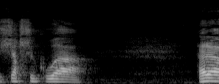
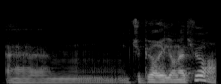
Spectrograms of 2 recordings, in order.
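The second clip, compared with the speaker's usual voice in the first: suggestive offer; 9 semitones lower, 6 dB quieter than usual. Acted. Broke customer slyly proposing to pay the waiter in kind, low and soft. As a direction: lower and softer, a sly insinuating proposal.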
